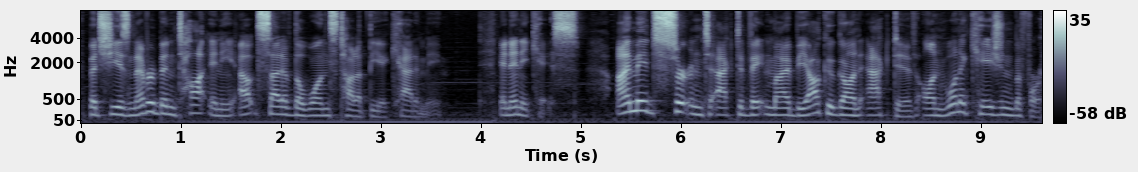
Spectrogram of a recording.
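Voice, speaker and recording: A man voicing a formal, proud clan patriarch and father in a story reading, speaking in a guarded, measured way. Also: mid-range voice, fairly bright tone. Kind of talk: fan fiction story reading. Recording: music under the voice.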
